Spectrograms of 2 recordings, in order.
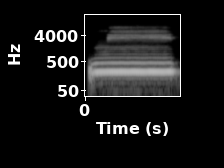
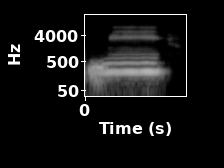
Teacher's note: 2 counts long, and don't drop kasra sound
